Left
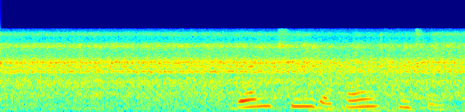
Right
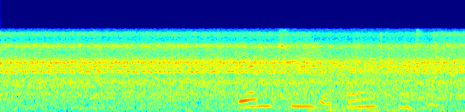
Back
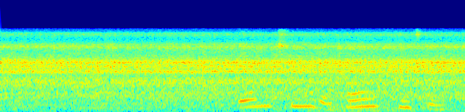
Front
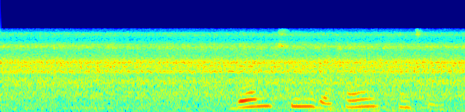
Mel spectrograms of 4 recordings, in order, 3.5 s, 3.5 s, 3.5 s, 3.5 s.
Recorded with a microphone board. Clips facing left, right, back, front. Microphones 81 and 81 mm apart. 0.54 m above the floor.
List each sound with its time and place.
1.7 s a woman speaking: 30° left; by 3.4 s 130° left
